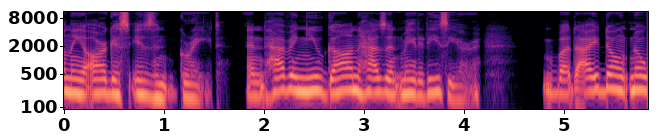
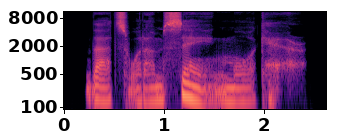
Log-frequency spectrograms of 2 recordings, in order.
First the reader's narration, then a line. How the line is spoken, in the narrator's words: he said, his voice a low rumble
